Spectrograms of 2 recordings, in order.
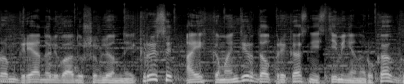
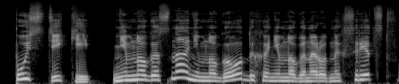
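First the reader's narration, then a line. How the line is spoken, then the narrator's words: Cheerful reply. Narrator (Russian): бодро отвечал белый ангел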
